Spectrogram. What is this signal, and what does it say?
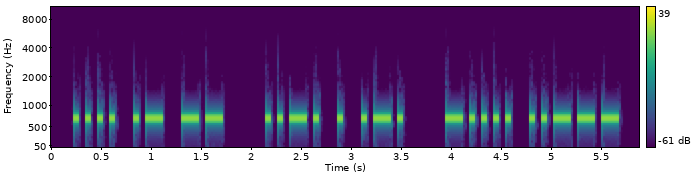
Morse code, heard as a keyed tone, about 20 wpm, 700 Hz. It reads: HAM FER 62
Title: Practice QSO - Exchange 3 - More Info - 20wpm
